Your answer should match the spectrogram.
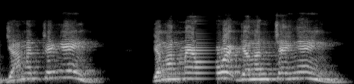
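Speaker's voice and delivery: high, slow teasing rebuke; mocking scold. God telling Job not to whine, teasing high scold. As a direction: chide him like a whining child.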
